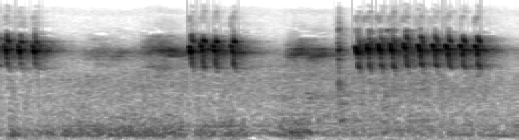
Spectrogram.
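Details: Lively caged kolibri ninja sunbird, recently obtained: high shrill warbling that breaks into a run of about a dozen rapid, evenly spaced ticking notes, faint low hum underneath.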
